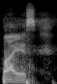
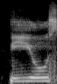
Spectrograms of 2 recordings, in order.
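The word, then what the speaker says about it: pious: पीयूष ऐसा कुछ नहीं है, क्या है आपका? पायस है।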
